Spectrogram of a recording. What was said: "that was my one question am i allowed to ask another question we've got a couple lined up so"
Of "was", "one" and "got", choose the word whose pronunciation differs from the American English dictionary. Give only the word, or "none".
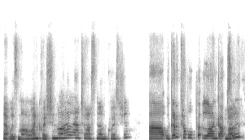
none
